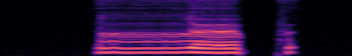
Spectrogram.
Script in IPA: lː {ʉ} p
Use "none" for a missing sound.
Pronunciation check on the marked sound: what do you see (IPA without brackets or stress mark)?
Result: ø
